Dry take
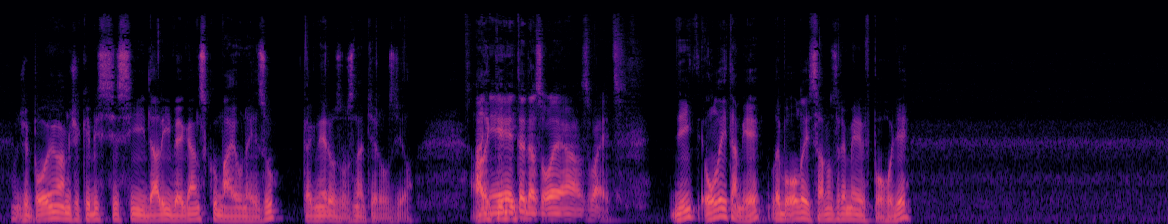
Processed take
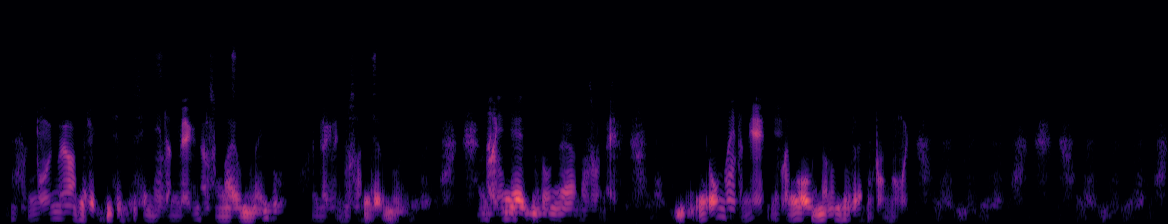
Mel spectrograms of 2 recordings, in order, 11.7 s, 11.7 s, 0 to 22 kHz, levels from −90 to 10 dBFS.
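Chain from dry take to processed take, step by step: in parallel at +3 dB: compression, threshold -34 dBFS, peak gain reduction 14.5 dB; on the sum: granulator 198 ms, grains 4.2 per s; wah-wah 0.7 Hz 220–1900 Hz, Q 4.3; crackle 240 per s -62 dBFS; three bands offset in time lows, mids, highs 100/320 ms, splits 330/5100 Hz; trim +1 dB

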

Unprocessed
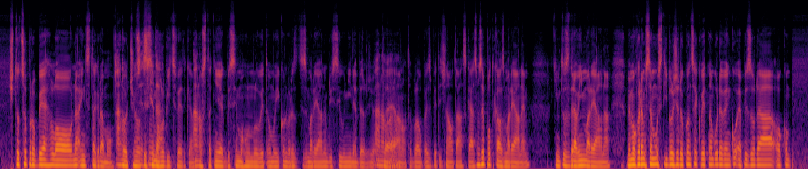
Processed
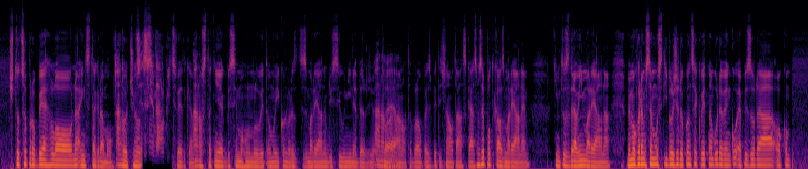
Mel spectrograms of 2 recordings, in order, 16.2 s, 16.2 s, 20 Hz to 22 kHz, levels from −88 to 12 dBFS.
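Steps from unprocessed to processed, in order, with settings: 2.84–3.44 s: high-pass 720 Hz 24 dB/octave; trim -7 dB

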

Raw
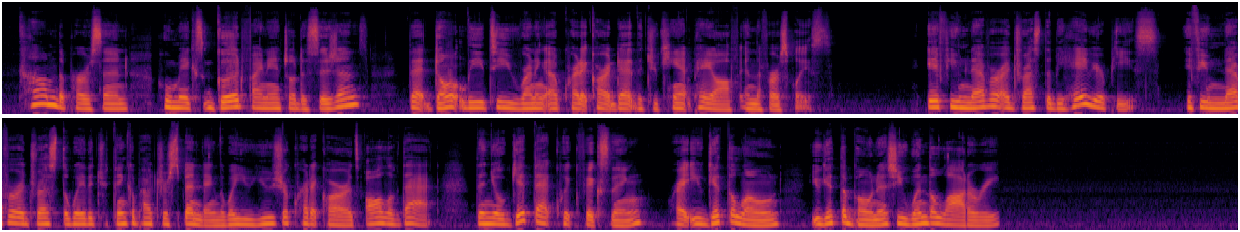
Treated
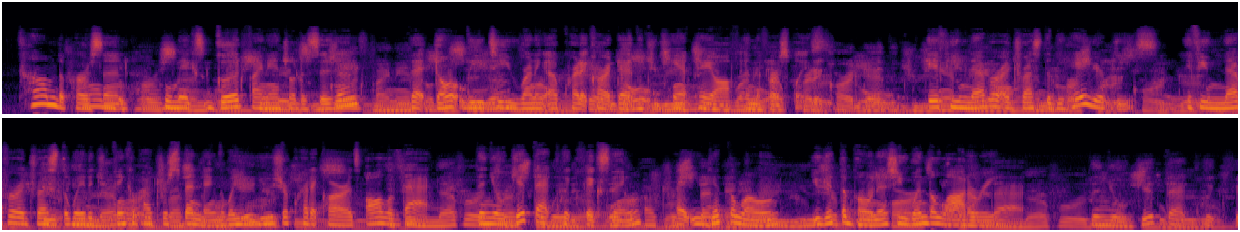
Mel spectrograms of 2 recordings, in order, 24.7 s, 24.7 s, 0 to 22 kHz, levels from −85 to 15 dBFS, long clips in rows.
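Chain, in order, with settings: knee-point frequency compression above 2.9 kHz 1.5:1; 18.57–19.93 s: high-order bell 3.7 kHz -14.5 dB 2.5 oct; ever faster or slower copies 400 ms, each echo -5 st, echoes 3, each echo -6 dB

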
